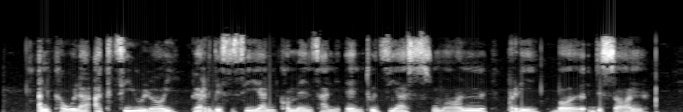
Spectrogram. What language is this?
Esperanto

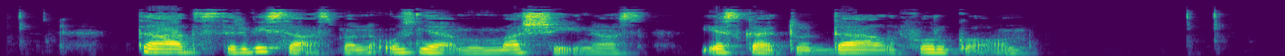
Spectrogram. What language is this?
Latvian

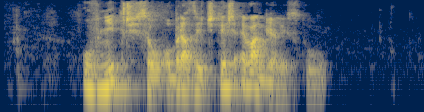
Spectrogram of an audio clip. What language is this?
Czech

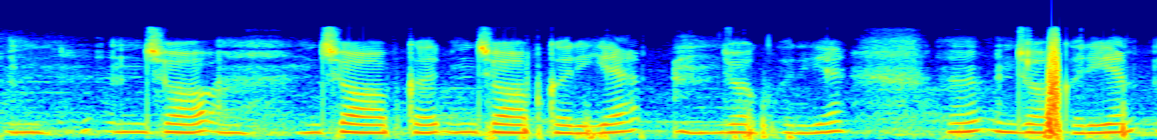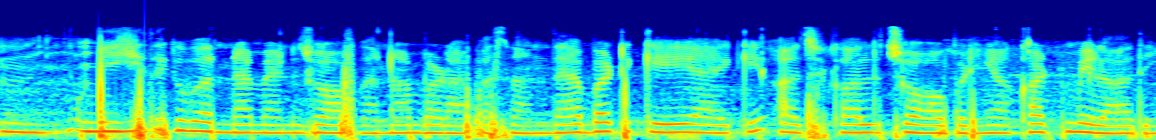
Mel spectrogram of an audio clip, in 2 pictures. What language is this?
Dogri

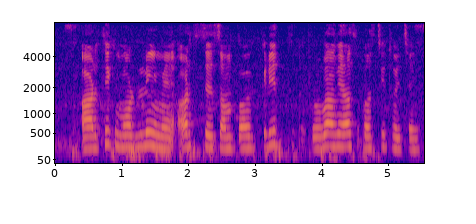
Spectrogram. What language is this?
Magahi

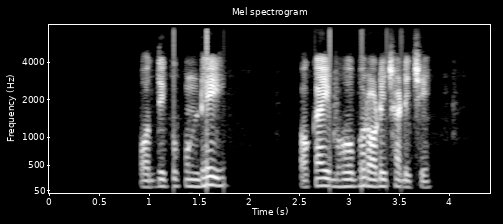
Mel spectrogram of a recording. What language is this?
Odia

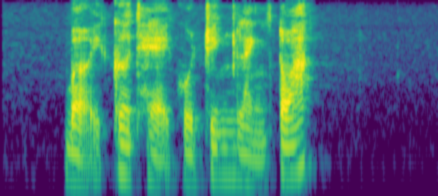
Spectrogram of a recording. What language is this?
Vietnamese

